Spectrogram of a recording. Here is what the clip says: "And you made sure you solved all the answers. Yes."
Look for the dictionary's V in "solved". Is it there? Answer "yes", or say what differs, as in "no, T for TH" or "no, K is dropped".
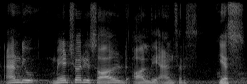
yes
